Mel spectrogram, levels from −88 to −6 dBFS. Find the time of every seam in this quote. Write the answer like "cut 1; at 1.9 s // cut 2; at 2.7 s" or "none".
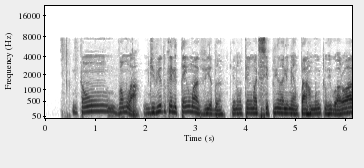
none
